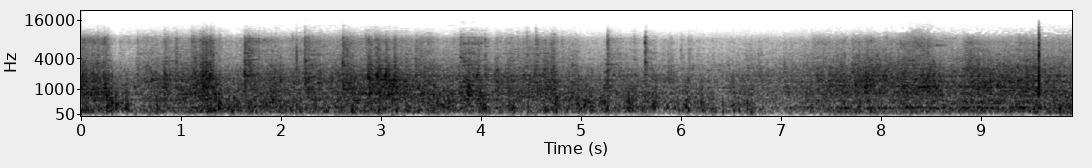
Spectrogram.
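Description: Freight train cars rolling past, their wheels clattering over the rails with scattered sharp clicks, one sharp click near the end.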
